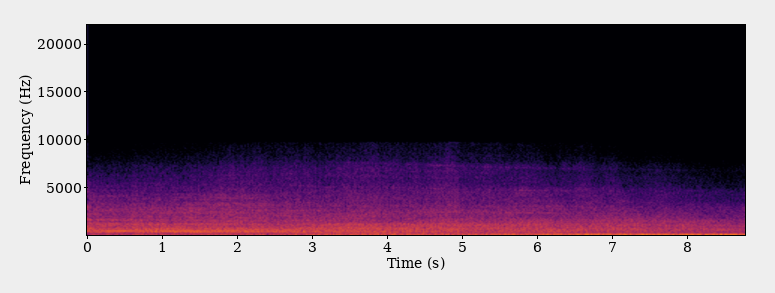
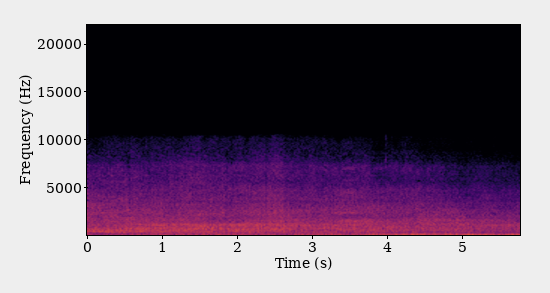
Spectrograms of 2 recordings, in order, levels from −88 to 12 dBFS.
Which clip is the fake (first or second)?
second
